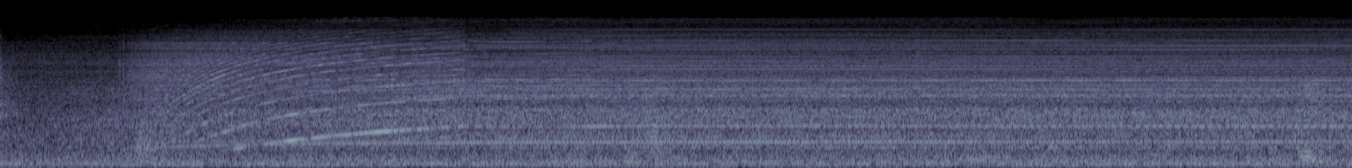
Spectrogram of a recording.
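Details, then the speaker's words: DLP projector found on the sidewalk, first power-on via side switch without front cover: fans and color wheel whir up in pitch over three seconds and hold, fans changing speed a couple of times, but no lamp light, flames or smoke. "you can hear some fans and maybe a color we all I don't see any light or flames or smoke which is nice heard the fans change speed a couple times"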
